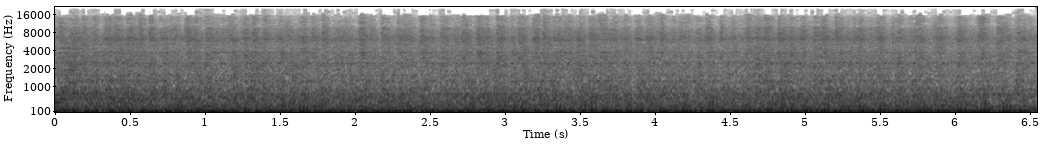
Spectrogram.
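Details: Freshly built SBC 350 V8 (aluminum 64cc heads, 10:1 flat-top pistons, .500/.510 lift cam, Edelbrock EPS intake, 600cfm 4-barrel carb), likely out of tune: lumpy idle with steady low knock in time with engine; persists with each plug wire pulled, owner suspects piston slap or flexplate.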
